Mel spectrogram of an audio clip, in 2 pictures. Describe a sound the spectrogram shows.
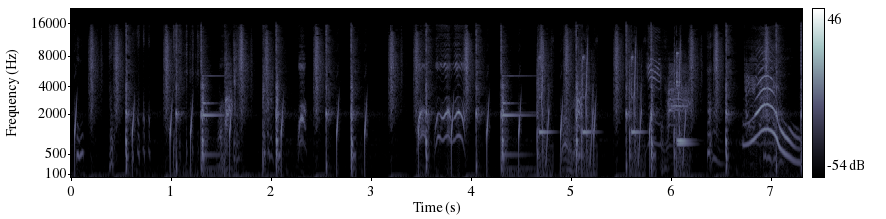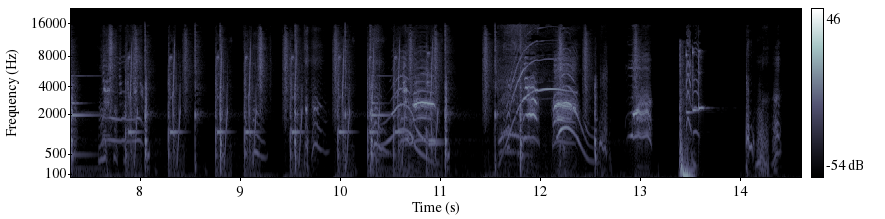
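A metronome ticks steadily.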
